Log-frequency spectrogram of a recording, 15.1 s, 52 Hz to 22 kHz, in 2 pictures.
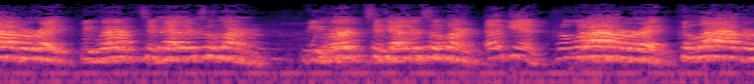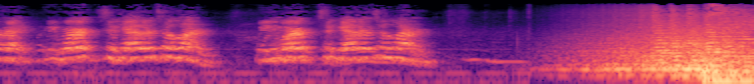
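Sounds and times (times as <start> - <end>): children singing a chant: 0.0 - 4.9, 5.6 - 11.9.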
